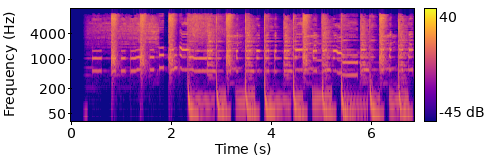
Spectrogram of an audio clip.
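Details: Loud electronic music with punchy beats, deep bass and a repeating synth melody fills the recording, with no animal sound audible.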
